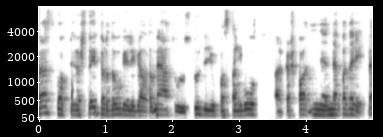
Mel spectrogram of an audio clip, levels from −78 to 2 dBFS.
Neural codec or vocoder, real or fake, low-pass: none; real; 7.2 kHz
